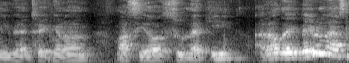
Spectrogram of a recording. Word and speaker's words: Sulecki: taking on my co su Leckie I don't think maybe last night they were saying even what's his name Jim Lampley made a point to say his name was Sol a she or something and he said I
